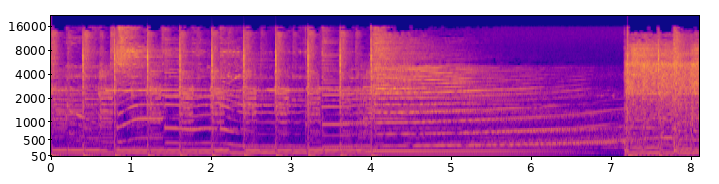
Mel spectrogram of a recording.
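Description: Rock band music: electric guitar and drums playing a steady beat. About halfway through the drums stop and a held guitar chord rings on, its notes bending slowly upward. Near the end the full band crashes back in loudly.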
